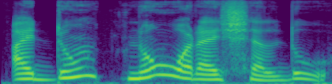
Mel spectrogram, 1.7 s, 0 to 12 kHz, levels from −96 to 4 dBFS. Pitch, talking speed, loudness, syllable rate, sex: 235 Hz, 250 wpm, -16 LUFS, 4.5 syllables/s, female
